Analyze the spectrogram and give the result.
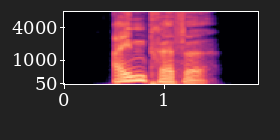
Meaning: inflection of eintreffen: 1. first-person singular dependent present 2. first/third-person singular dependent subjunctive I
- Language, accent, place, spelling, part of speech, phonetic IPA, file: German, Germany, Berlin, eintreffe, verb, [ˈaɪ̯nˌtʁɛfə], De-eintreffe.ogg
